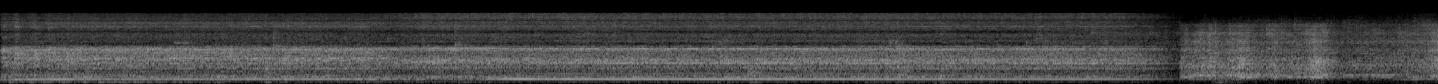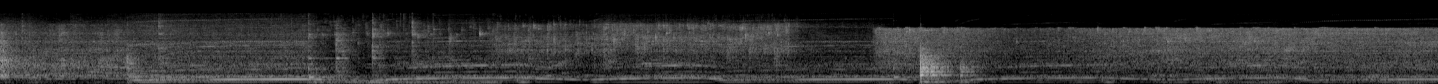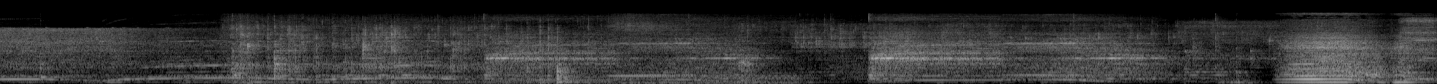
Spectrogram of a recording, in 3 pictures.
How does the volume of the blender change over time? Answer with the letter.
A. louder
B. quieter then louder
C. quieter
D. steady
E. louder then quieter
B.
